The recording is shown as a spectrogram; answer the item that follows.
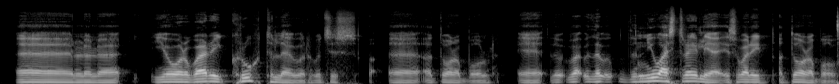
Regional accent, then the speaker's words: Iceland; I am Icelandic

